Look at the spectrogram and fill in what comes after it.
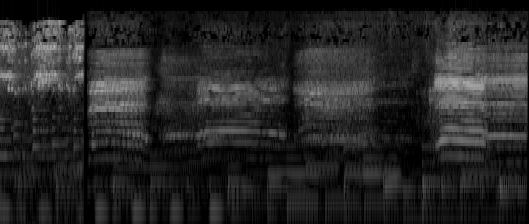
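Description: Sheep bleating: about four long, wavering bleats from a flock, starting just after a second in, over background music.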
